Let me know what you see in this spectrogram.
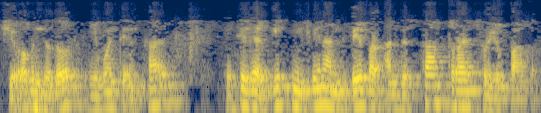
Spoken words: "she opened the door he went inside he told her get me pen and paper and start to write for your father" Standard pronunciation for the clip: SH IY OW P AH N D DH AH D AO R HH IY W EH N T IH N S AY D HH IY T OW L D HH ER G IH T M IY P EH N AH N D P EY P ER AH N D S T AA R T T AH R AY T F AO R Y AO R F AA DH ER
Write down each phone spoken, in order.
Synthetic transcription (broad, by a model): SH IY OW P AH N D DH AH D AO R HH IY W EH N T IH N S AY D HH IY S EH D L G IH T M IY B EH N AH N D B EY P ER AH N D S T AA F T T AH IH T F AO R Y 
